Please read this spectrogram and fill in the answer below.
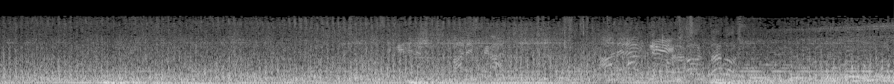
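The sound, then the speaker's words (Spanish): A helicopter lifts off as soldiers and villagers move away from it. Its rotor roar is loud and continuous, with a heavy low thumping that holds steady throughout. “Los soldados y el reducido grupo de aldeanos junto a la doctora se alejan del helicóptero que comienza a despegar.”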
